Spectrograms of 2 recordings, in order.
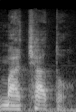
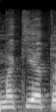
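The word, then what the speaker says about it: macchiato: gustaría aclarar y es la pronunciación de maquiato porque muchas personas llegan y dicen el machat otros dicen el machiato es un maquiato maquiato la ch en italiano es como la q Sí por ejemplo se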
